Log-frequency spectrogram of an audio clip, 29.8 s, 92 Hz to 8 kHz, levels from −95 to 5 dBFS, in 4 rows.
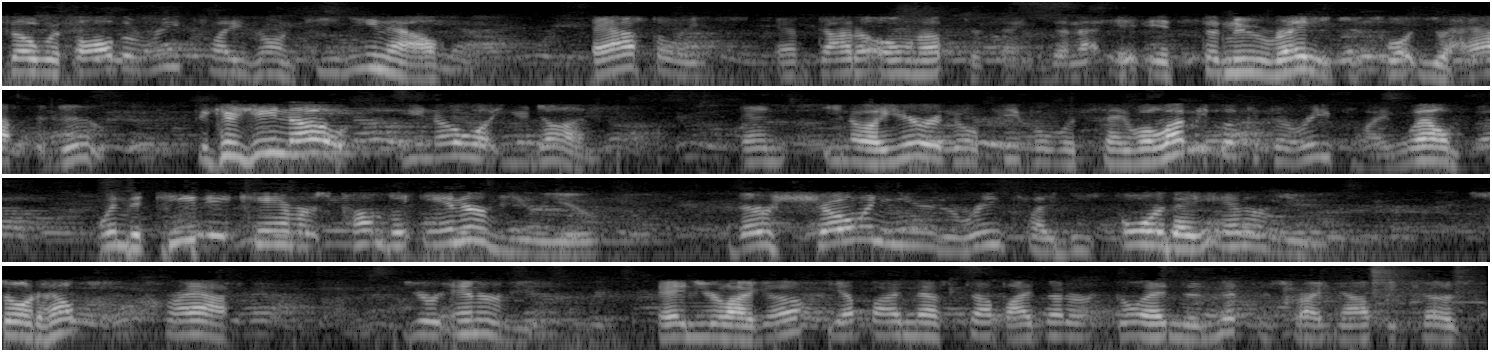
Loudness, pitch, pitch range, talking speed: -33 LUFS, 205 Hz, 185-240 Hz, 190 wpm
